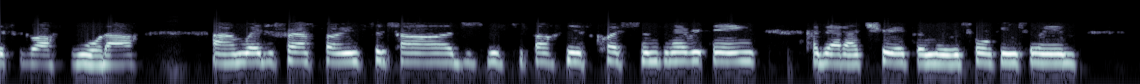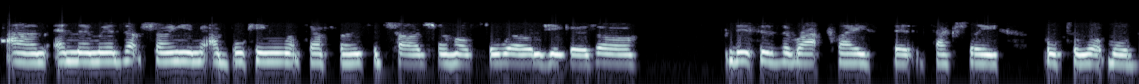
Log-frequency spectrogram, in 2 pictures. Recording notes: Today we have 5 listeners call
